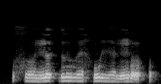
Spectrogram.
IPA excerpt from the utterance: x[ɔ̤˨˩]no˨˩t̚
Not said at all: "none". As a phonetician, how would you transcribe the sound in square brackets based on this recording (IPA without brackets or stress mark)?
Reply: o̤˨˩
